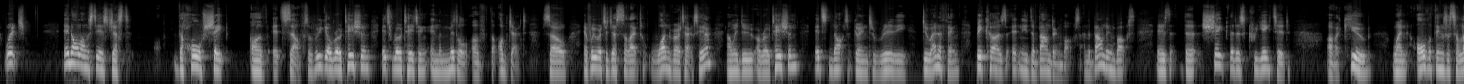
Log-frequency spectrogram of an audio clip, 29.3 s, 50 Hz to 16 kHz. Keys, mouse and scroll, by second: 1.7 middle click, 6.4 r, 11.0 ctrl+z, 20.0 r, 20.7 shift+click, 21.6 middle click, 23.4 shift+click.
